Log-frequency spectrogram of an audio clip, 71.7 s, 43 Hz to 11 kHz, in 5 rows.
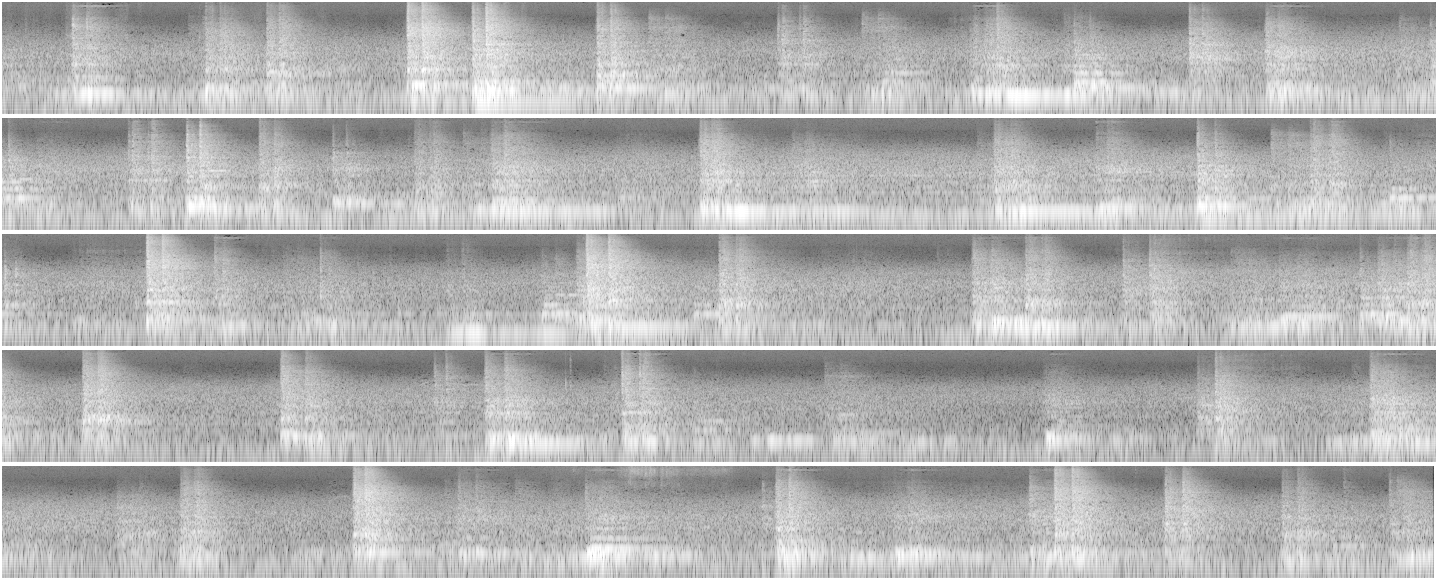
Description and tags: under Leningradskiy bridge4
The roar of a bridge, when the cars drive over the bridge. Left river-side.
Recorded 2012-09-29 04:15 pm.
2012, Omsk, Russia, atmo, atmosphere, bridge, cars, noise, roar, rumble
